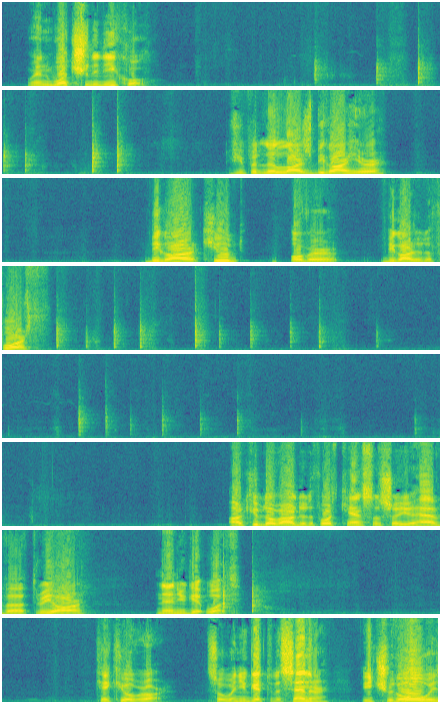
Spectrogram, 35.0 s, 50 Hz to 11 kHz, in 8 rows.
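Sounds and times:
chalk tapping on chalkboard: 3.0 - 5.8, 13.6 - 21.0, 21.6 - 22.0.

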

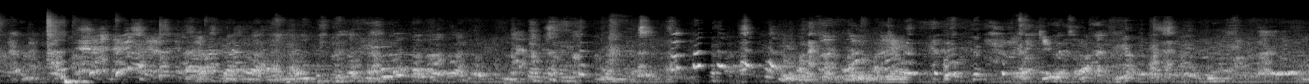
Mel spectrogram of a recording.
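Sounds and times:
audience laughing: 0.0 - 13.0.

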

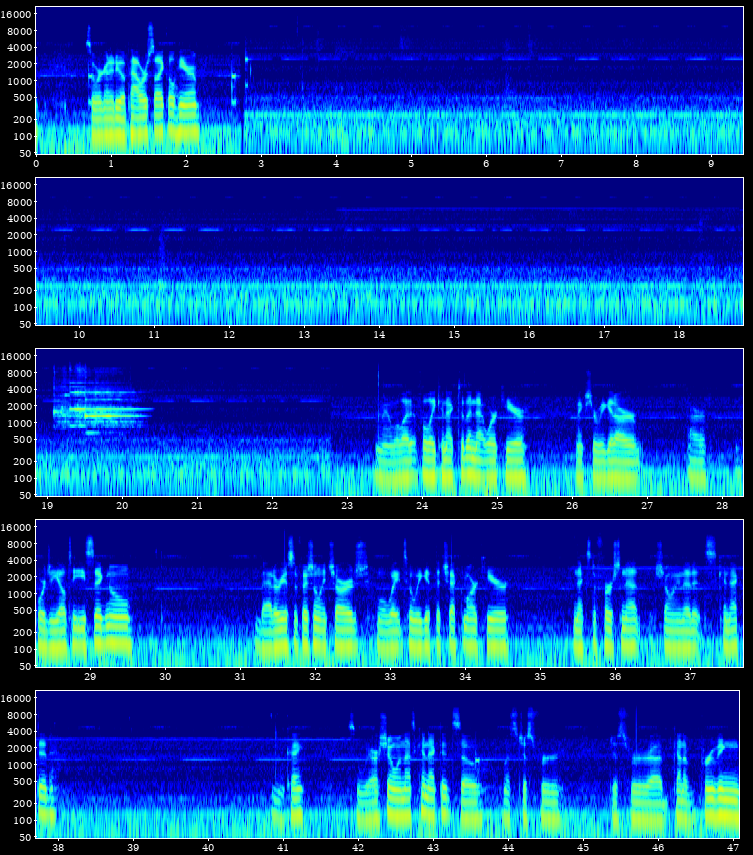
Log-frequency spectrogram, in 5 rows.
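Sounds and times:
low room hum: 0.0 - 47.0
phone power-on chime: 16.1 - 21.2.

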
